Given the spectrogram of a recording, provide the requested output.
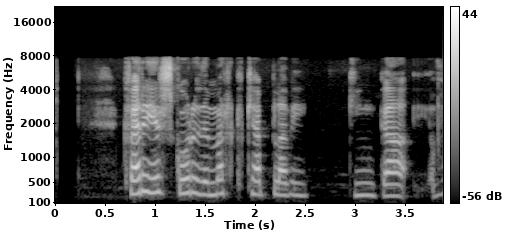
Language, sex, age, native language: Icelandic, female, 14, Icelandic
